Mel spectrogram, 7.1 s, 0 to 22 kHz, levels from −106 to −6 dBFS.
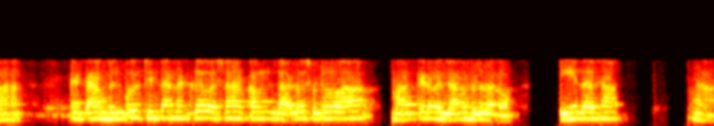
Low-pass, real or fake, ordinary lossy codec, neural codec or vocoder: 3.6 kHz; fake; none; codec, 16 kHz, 4 kbps, FreqCodec, smaller model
